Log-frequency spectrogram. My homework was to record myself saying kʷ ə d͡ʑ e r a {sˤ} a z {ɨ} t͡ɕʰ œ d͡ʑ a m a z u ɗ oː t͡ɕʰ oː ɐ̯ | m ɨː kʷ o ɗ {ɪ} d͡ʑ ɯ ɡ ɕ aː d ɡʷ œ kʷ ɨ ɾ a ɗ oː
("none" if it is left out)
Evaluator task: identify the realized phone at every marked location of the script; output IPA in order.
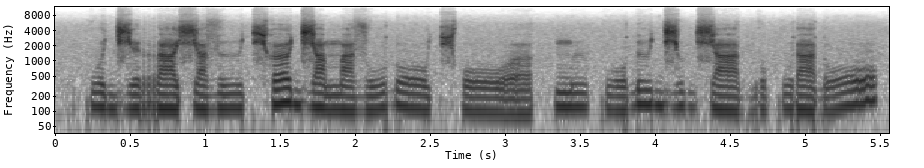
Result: ɕ, ɨː, ɨ

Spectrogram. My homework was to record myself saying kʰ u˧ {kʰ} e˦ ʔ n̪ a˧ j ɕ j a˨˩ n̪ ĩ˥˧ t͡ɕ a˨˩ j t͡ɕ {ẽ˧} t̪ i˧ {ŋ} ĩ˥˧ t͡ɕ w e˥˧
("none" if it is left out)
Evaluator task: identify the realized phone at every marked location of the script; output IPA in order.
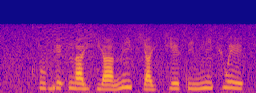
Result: ɡ, e˧, ŋ

